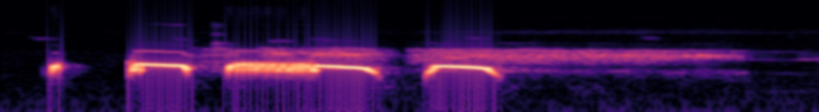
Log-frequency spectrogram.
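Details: Spotted dove used as a lure bird to train and excite other doves, cooing: a short note, then two longer level coos and a final falling coo, followed by a faint lingering hum.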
